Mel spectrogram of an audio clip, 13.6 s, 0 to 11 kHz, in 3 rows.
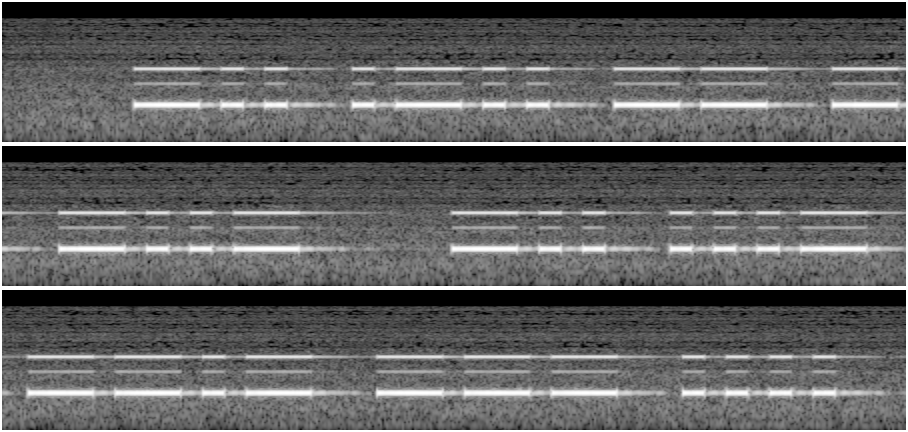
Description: Morse code, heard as a keyed tone, machine-sent, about 11 wpm, 780 Hz, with room echo. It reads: DLMTX DVQOH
